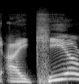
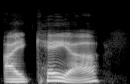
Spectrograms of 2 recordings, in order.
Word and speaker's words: IKEA: The Swedish multinational conglomerate has come out to set the record straight on how to pronounce IKEA, because people weren't only pronouncing IKEA. Some were pronouncing it IKEA or IKEA or IKEA, but it is in fact IKEA. – IKEA. – If you say it in its natural born Swedish language, IKEA is how they pronounce it.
